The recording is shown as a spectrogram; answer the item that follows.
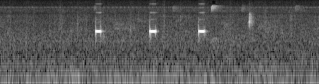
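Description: Interval workout timer beeping three times, short identical tones one second apart, counting down to the next exercise interval.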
